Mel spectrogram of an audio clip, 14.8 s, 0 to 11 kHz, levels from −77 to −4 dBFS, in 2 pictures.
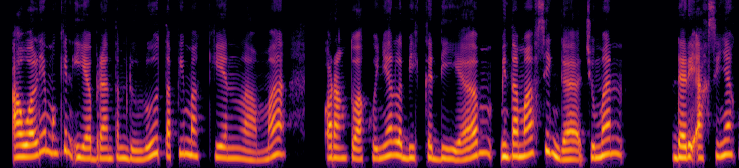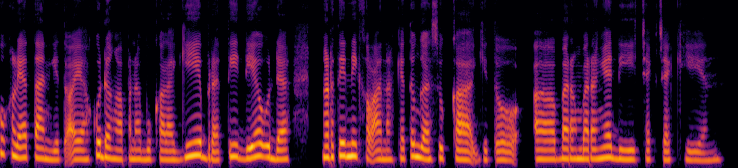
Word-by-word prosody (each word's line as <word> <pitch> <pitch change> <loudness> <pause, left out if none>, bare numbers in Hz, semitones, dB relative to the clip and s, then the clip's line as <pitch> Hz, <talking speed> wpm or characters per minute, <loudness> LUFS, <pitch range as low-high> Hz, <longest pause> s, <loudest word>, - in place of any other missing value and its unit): awalnya 230 +8 +6
mungkin 305 +2 -3
iya 210 -2 +2
berantem 200 +1 -1
dulu 195 +10 +1
tapi 230 +5 -3
makin 225 -6 -1
lama 180 - -1 0.5
orang 210 -1 +3
tuaku 195 -1 -1
nya 235 +6 +2
lebih 210 -5 +2
ke 225 - 0
diem, 195 - +1
minta 235 0 +4
maaf 275 +4 +3
sih 340 - +1
nggak, 180 -5 +2
cuman 275 +6 +2 0.5
dari 220 +1 +5
aksinya 245 +6 +1
aku 290 - -3
kelihatan 215 -7 0
gitu 170 0 -5
ayahku 180 +7 0
udah 215 -5 +1
nggak - - -4
pernah 185 - -2
buka 180 0 -4
lagi 200 +10 +2
berarti 170 +3 -2
dia 210 +5 +3
udah 185 -5 +1 0.3
ngerti 225 +3 +3
nih 240 0 +5
kalau 180 - -1
anaknya 180 +1 -4
tuh 240 - +1
nggak 185 -3 0
suka 190 -2 -1
gitu, 170 0 -5 0.2
eee, 180 0 0
barang-barangnya 190 +1 +1
dicek-cekin. 175 -2 -6
200 Hz, 180 wpm, -21 LUFS, 180-235 Hz, 0.5 s, awalnya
